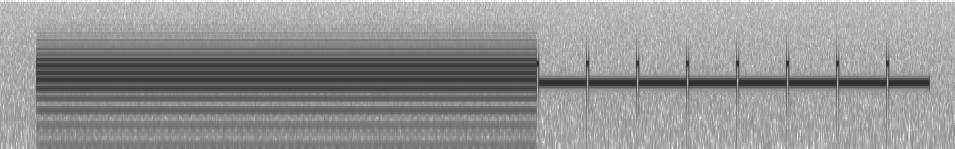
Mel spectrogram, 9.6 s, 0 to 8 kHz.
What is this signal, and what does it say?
Weather fax (radiofax), 120 lines a minute, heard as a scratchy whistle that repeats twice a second.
